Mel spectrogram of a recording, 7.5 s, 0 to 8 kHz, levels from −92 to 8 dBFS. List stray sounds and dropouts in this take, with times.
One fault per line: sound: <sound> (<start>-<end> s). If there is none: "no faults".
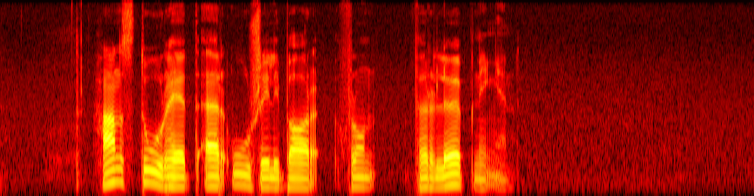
no faults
